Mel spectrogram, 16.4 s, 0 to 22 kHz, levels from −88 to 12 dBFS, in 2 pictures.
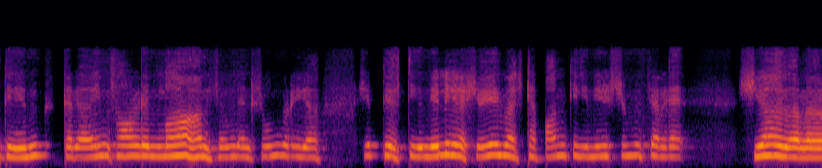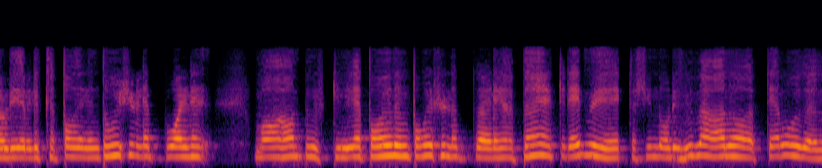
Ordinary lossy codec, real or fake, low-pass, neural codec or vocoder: none; fake; none; codec, 16 kHz, 0.5 kbps, X-Codec, HuBERT features, trained on general audio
